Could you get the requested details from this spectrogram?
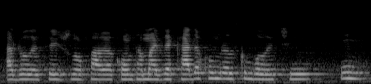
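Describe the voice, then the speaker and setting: An exasperated teenage girl played by a woman grumbles through a short monologue, her voice sitting fairly high. Faint room ambience hangs behind her. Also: flat delivery, fairly quick, lo-fi sound, a little hiss or hum, natural voice. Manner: exasperated, chatty monologue with quoted mother. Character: teenage girl complaining about her strict mother. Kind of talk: short acted monologue video.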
